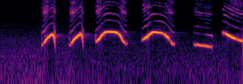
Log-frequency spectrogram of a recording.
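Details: Kept black-throated laughingthrush singing a varied many-voiced forest-style song, used to stimulate wild-caught birds: six rich whistled notes, two rising and quick, then broad arched slurs, one flat lower tone and a final falling whistle.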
